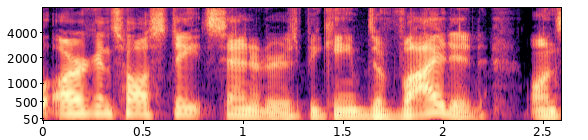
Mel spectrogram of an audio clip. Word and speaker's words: Arkansas: Arkansas with an S on the end, but pronounced Arkansas with a W on the end.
